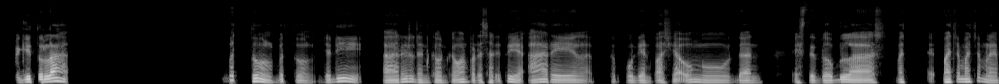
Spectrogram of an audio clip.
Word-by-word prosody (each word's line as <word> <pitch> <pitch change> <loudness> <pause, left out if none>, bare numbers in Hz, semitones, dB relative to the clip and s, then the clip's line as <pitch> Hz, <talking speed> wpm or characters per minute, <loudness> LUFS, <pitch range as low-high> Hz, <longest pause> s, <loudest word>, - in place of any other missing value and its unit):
Begitulah 120 +6 +6 1.6
Betul 125 -9 +2
betul. 85 -2 -5
Jadi 120 +4 +1 0.2
Ariel 110 +6 +2
dan 105 - 0
kawan-kawan 100 +3 -1
pada 100 -3 -3
saat 95 - -4
itu, 115 -7 +2
ya, - - -4
Ariel, 100 -3 +1 0.2
kemudian 95 -1 -4
Pasha 90 +1 -3
Ungu 100 -3 -1
dan 85 -1 -3 0.3
ST12, 100 +2 +1
mac 110 +1 -2 0.4
macam-macam, 125 +4 +1
lah, 95 - +1
100 Hz, 120 wpm, -22 LUFS, 95-115 Hz, 1.6 s, Begitulah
